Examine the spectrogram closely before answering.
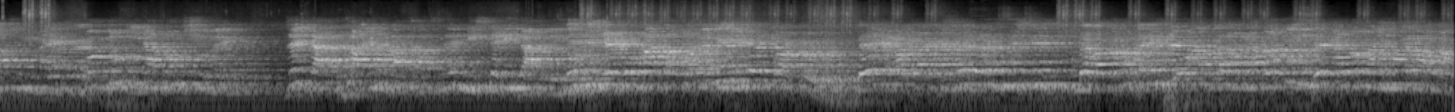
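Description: An older man speaks loudly and angrily through a microphone in an echoing room.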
